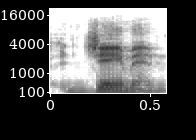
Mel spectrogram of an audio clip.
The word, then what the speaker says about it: Jamin: don't you introduce yourself we'll start with you Jamin did I say it right you did and that's a 50 50 shot so you did pretty good uh my name is Jamin and I am a product manager at Nuance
